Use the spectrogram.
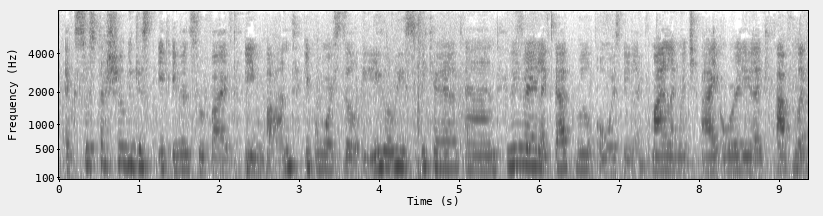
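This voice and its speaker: A young woman from the talks informally to camera in a medium-pitched voice, wandering through asides. She is recorded indoors at a slight distance from the mic, with clear storm noise behind her. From Basque Country, Spain. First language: Basque. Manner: informal, rambling, frequent "like" asides. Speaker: vlogger. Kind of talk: casual chat to camera. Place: indoors at home, under a skylight. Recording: distant mic, clearly noisy room, rainstorm. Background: storm rain noise.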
